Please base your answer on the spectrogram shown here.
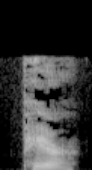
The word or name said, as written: pair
